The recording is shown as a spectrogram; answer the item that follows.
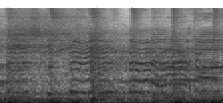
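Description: Live rock band playing a song on stage, with keyboards, electric guitar, bass and drums under a sung lead vocal.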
